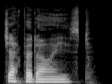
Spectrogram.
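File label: "jeopardized", British English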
